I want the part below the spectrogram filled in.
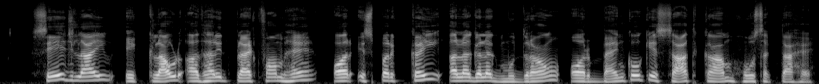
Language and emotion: Hindi, neutral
